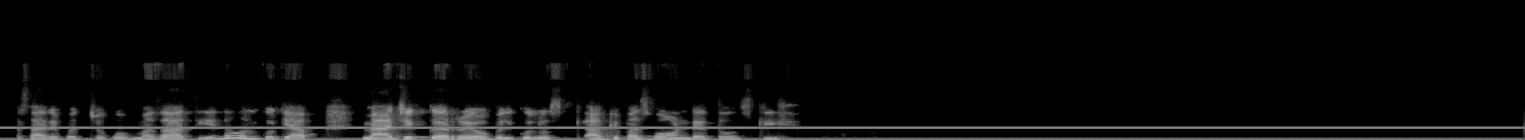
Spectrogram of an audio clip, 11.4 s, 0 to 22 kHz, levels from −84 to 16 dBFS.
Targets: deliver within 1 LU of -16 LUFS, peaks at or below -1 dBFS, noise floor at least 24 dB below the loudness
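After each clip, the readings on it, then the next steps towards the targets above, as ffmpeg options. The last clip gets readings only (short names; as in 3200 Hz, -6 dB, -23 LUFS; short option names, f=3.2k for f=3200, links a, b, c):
hum 60 Hz; harmonics up to 300 Hz; hum level -36 dBFS; steady tone 2000 Hz; tone level -35 dBFS; loudness -26.5 LUFS; peak -5.5 dBFS; loudness target -16.0 LUFS
-> -af "bandreject=f=60:t=h:w=6,bandreject=f=120:t=h:w=6,bandreject=f=180:t=h:w=6,bandreject=f=240:t=h:w=6,bandreject=f=300:t=h:w=6"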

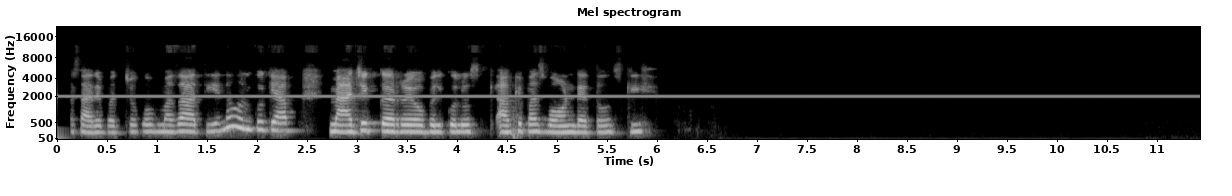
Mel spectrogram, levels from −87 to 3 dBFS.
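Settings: hum none; steady tone 2000 Hz; tone level -35 dBFS
-> -af "bandreject=f=2k:w=30"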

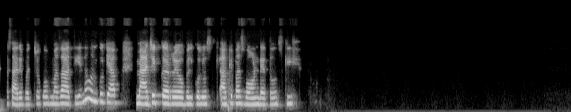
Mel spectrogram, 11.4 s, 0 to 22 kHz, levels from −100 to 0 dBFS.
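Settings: steady tone none; loudness -24.0 LUFS; peak -5.5 dBFS; loudness target -16.0 LUFS
-> -af "volume=8dB,alimiter=limit=-1dB:level=0:latency=1"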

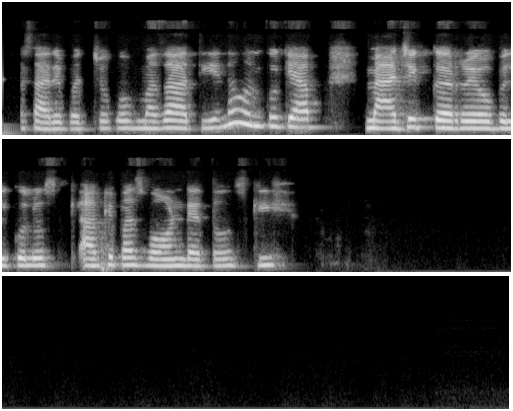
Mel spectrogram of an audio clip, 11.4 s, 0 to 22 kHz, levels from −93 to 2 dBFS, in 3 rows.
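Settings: loudness -16.5 LUFS; peak -1.0 dBFS; noise floor -68 dBFS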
